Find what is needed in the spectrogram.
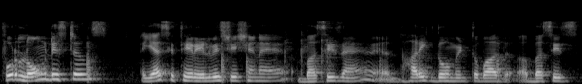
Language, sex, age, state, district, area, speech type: Punjabi, male, 30-45, Punjab, Rupnagar, urban, spontaneous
